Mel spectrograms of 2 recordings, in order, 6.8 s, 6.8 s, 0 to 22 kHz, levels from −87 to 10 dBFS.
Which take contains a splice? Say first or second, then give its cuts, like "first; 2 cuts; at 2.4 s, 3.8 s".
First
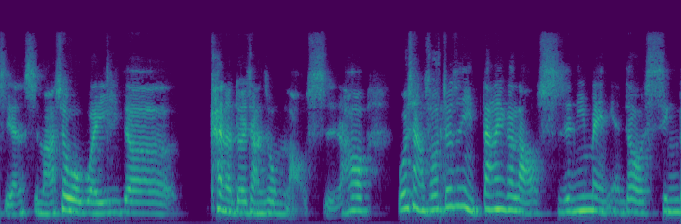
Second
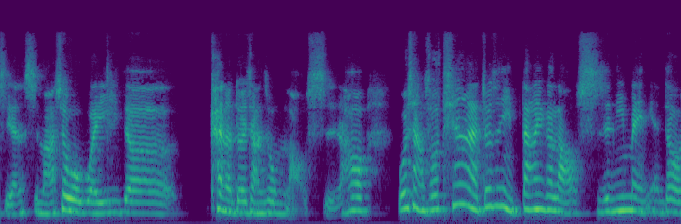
first; 1 cut; at 4.4 s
